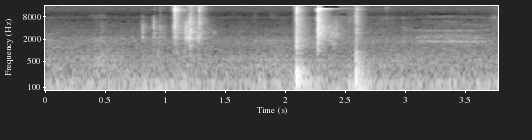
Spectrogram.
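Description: Metal parts click and tap as a fixture is handled.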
